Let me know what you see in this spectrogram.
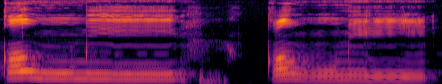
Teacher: قوم واو لین ہے، بغیر کھینچے پڑیں گے، قاف کو موٹا کریں گے، می یا مدہ ہے، ایک الف مقدار میں کھینچیں گے۔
